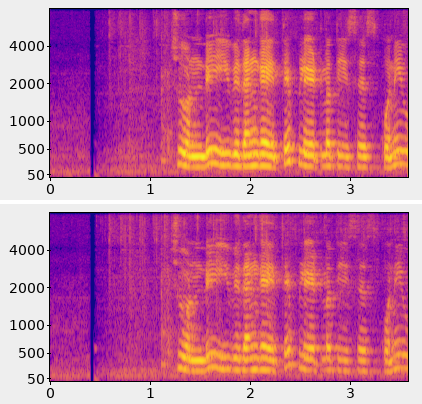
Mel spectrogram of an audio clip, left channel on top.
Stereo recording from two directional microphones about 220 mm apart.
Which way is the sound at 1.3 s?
30° left (ahead or behind).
